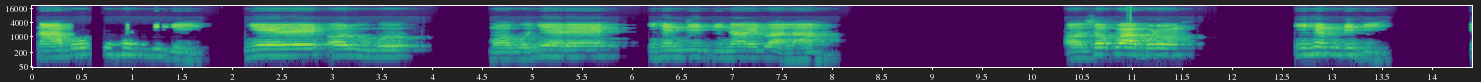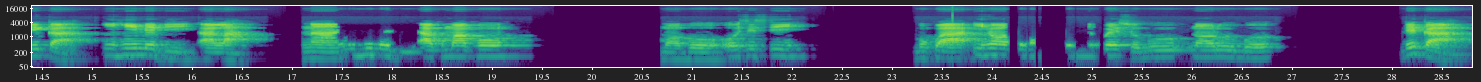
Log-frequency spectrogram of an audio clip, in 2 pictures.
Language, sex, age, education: Igbo, male, 15-29, primary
